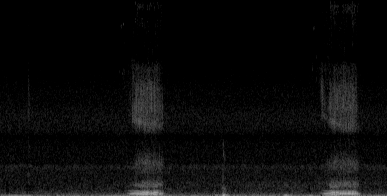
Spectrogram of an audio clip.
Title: Cute cate snoring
